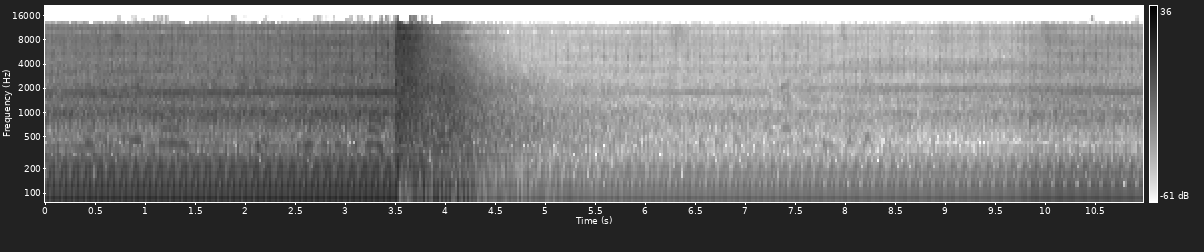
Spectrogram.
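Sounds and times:
diesel engine idling: 0.0s - 10.9s
self-propelled artillery gun cannon blast: 3.4s - 5.4s.

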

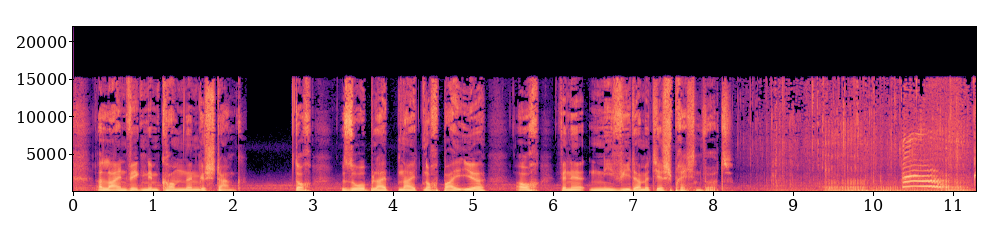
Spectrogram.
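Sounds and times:
speech: 0.3s - 2.2s, 2.8s - 8.4s, 9.4s - 10.1s
cat purring: 9.2s - 11.2s
cat meowing: 10.2s - 11.2s.

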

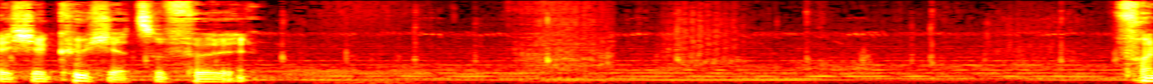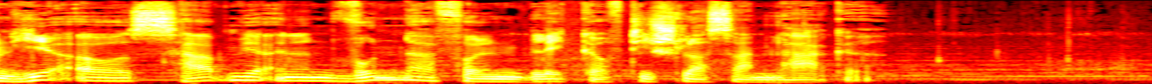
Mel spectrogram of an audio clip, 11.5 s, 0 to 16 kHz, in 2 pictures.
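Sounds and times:
speech: 0.0s - 1.4s, 5.7s - 10.2s
sharp clicks or hoof knocks: 1.3s - 5.6s, 10.3s - 11.5s
horse whinnying and snorting at a castle stud: 1.6s - 3.9s.

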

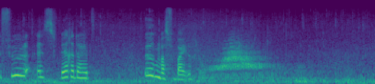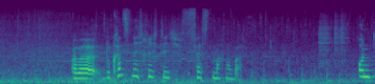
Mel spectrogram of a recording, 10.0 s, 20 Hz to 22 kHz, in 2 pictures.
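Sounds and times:
steady dense rain: 0.0s - 9.9s
speech: 0.2s - 3.2s, 6.0s - 8.4s, 9.8s - 9.9s
deep rolling rumble of thunder: 2.1s - 6.2s
brief brighter whoosh: 2.5s - 4.0s.

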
